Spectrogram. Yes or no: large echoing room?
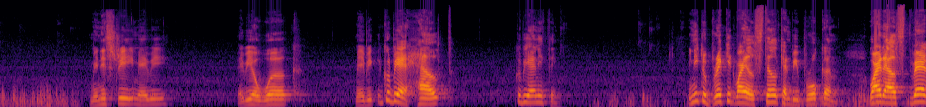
yes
